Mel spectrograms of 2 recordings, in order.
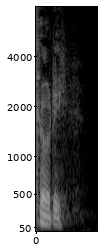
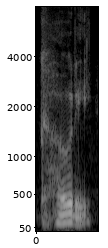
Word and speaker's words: Cote: He's the theater editor and critic for Time Out New York, and he and his fellow Time Out colleague, David Cote, am I saying that right? – Cody. – Oh, Cody. – Buffalo Bill Cody.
